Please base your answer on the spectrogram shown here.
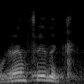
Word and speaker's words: Glenfiddich: Y le digo, el Glenfiddich, me dice, le digo, Glenfiddich. Yo le dije, el Glenfiddich, y me dijo, Glenfiddich. Le dije, Fiddick, es la pronunciación de ellos.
